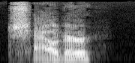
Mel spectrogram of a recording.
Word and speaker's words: Chaudoir: Now, didn't they have a thing early on where I listened to it where he said that they don't say what Tom's last name is because it looks like Chaudoir because it's French or something like that, but it's actually pronounced like Chowder.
